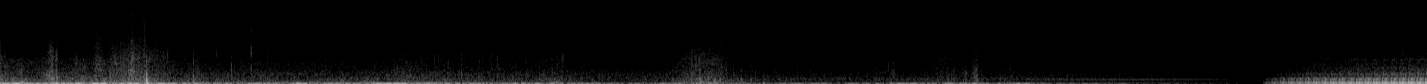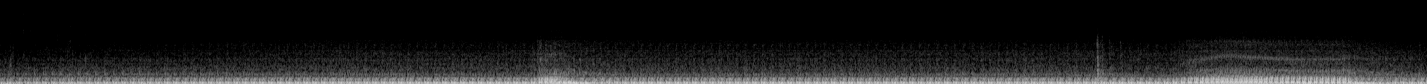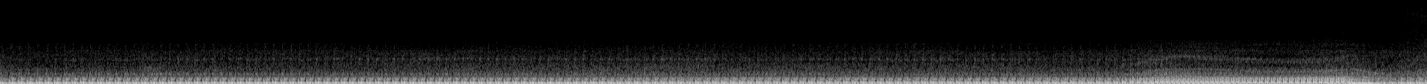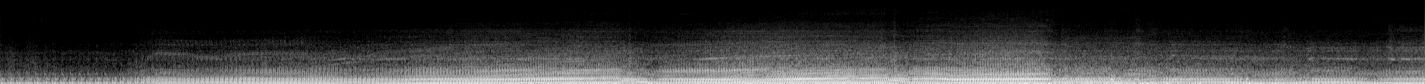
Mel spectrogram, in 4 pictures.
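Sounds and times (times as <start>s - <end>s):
motorcycle engine revving: 12.7s - 57.0s.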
